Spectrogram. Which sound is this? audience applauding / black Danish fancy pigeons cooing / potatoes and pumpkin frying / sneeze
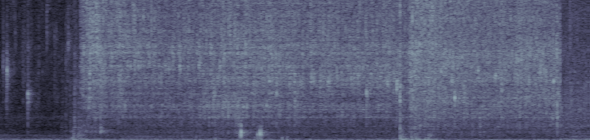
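potatoes and pumpkin frying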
